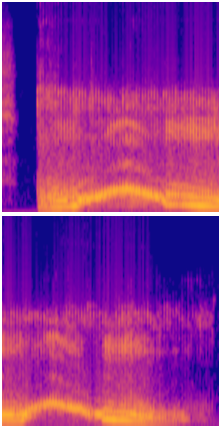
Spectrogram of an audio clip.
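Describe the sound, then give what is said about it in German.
A voiced lip trill, done as a voice exercise, buzzes steadily for about five seconds, imitating a motorboat, its pitch sweeping up and down twice like a siren. Loud, and with no one talking. “Motorboot. Auf einem Ton oder ja.”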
